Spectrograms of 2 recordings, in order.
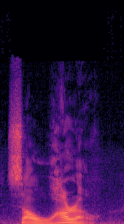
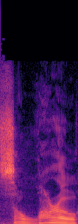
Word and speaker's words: saguaro: We're going to go do night photography out in the desert with I've been informed how to say this, saguaro. There's no G. It's saguaro cactus.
